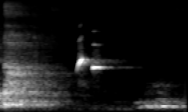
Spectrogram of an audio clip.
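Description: Chalk squeaking on a blackboard while writing: a sudden high-pitched squeal about halfway through that jumps up in pitch, then holds one note for just over half a second and fades.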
